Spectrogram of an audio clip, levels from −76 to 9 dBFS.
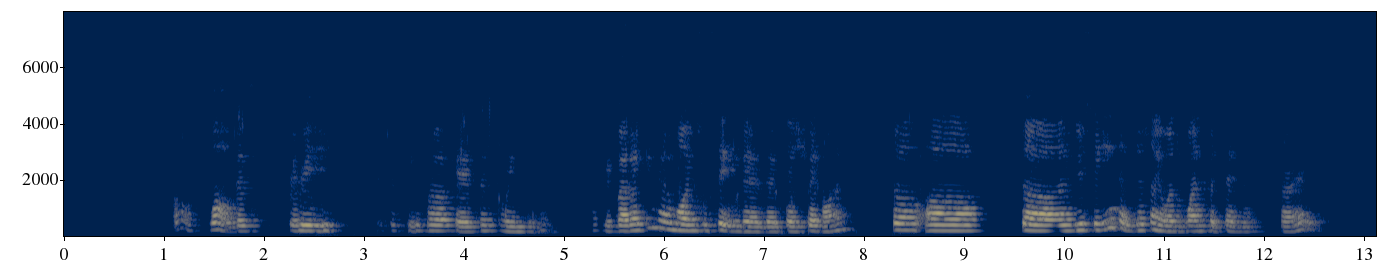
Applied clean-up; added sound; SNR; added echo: neural mask model DeepFilterNet 3.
